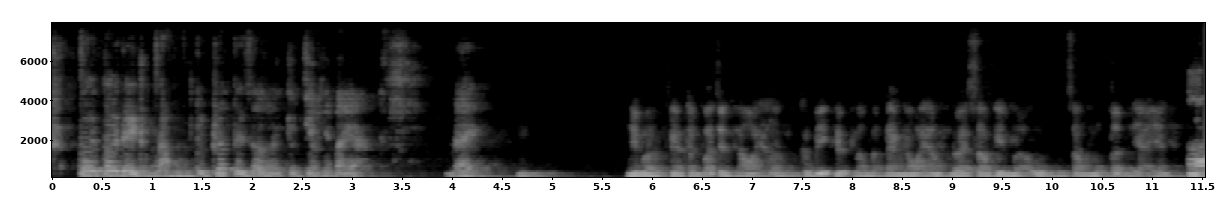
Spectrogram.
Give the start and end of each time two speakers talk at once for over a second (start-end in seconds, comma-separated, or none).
none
